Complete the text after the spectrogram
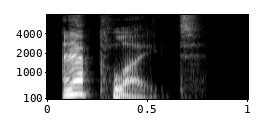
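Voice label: "aplite", British English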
